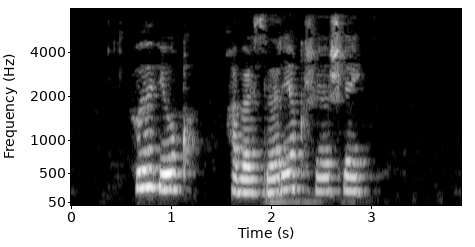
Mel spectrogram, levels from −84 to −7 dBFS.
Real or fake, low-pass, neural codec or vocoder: real; 7.2 kHz; none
